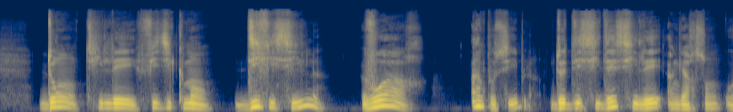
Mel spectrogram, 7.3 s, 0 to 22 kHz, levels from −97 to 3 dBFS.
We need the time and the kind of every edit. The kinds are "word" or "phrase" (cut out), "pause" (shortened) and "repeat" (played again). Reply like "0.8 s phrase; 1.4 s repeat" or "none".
2.2 s pause; 5.4 s pause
